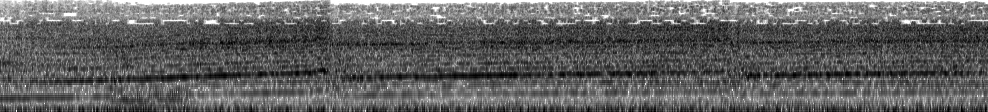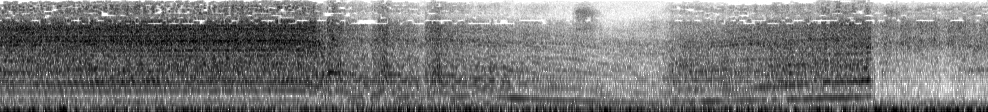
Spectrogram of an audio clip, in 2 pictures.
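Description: A racing car engine whines loudly, climbing in pitch through gear changes, then dropping and rising again.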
